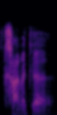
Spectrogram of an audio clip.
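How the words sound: It is said with an English pronunciation. The speaker calls it wrong. "we pronounce it any old way in English"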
